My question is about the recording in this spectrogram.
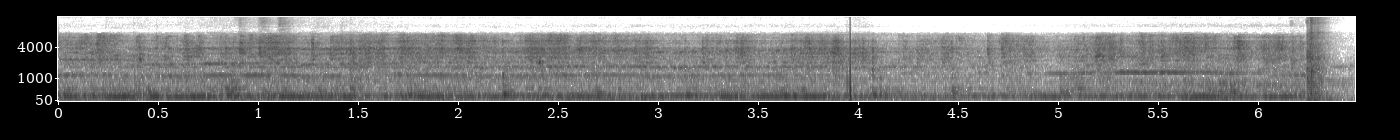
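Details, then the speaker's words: Sony Betamax SL-5200 Hi-Fi VCR playing a test tape, loading belts working and video head spinning up: hissy, warbling output with steady tonal whines. Failing capacitors are suspected, not confirmed. "hear the video head spin up oh look at that that sounds like those bad capacitors really yeah"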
